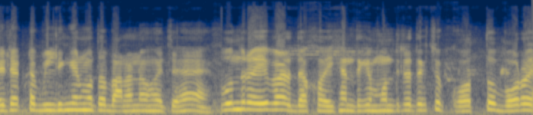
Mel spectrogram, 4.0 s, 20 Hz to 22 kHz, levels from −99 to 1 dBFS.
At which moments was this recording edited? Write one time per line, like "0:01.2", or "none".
0:01.7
